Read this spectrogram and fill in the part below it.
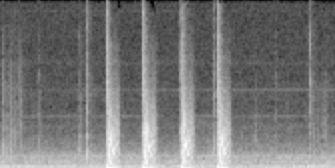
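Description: Four loud gunshots ring out in quick succession.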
